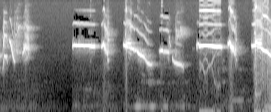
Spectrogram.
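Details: Oriental magpie-robin lure song meant to stimulate lazy birds to sing: loud, ringing whistles, several sweeping downward, interspersed with flat held notes and short twitters, closing with a harsh burst.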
